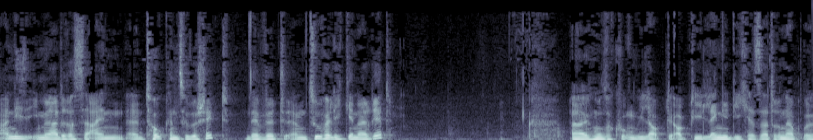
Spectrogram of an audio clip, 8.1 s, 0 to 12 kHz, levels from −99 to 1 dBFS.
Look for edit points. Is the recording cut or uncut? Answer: uncut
